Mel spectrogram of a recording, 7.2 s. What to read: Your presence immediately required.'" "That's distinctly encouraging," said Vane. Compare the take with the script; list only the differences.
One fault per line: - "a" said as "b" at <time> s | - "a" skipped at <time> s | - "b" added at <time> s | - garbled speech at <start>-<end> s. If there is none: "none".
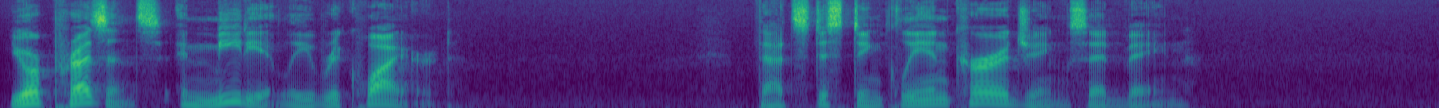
none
